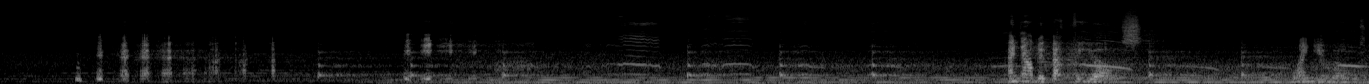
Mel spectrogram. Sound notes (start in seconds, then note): 0.9 leprechaun laughing; 4.9 baby crying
